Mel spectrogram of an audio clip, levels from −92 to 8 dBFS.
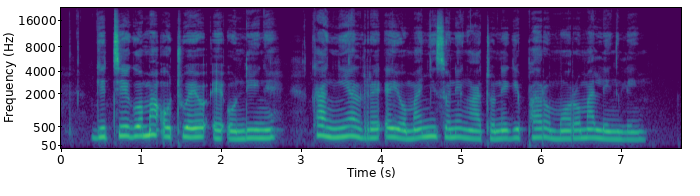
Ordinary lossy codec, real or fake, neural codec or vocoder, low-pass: none; real; none; none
